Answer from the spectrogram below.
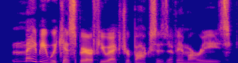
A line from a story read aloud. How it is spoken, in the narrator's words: said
